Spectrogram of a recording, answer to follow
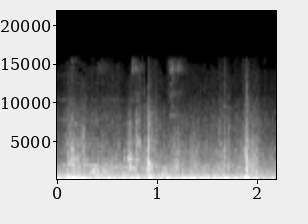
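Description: Bicycles rolling over cobblestones and tram rails: a steady low rumble of wind and road noise, with a few sharp knocks and rattles.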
